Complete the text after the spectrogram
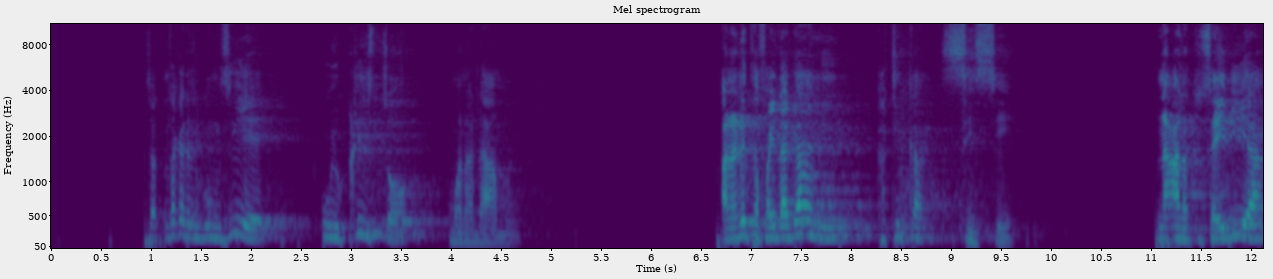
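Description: A man speaks emphatically through a microphone in a large echoing hall.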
